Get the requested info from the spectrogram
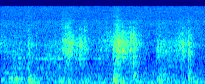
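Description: A few soft footsteps on a tiled floor, about one every half second or so, over a faint low hum.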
